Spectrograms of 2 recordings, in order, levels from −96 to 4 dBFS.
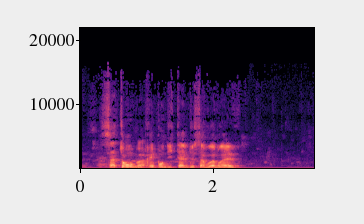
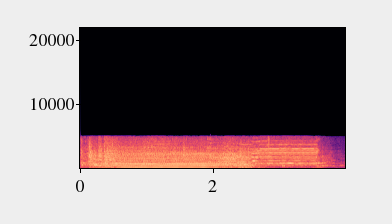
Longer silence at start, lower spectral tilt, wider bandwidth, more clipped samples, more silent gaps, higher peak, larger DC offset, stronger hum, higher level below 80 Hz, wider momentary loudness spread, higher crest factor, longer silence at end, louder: about the same, 0.05 s vs 0 s; about the same, -5 dB/octave vs -4.5 dB/octave; first, 16 kHz vs 5.2 kHz; neither; neither; about the same, -2 dBFS vs 0 dBFS; neither; neither; second, -56 dBFS vs -42 dBFS; first, 7 LU vs 3 LU; first, 20 dB vs 12 dB; first, 1.05 s vs 0 s; second, -20 LUFS vs -10 LUFS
